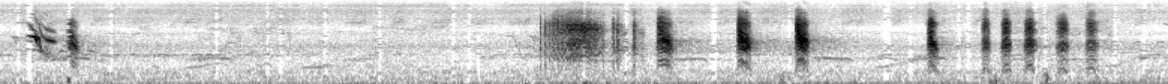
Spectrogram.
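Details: Oriental dollarbird in the Andaman Islands giving harsh, rasping croaks, one longer grating burst midway, then a quick run of five short calls near the end, against a quiet background.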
